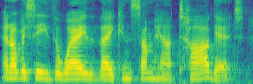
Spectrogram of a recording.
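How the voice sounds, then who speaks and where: Female podcast guest, mid-pitched, curious and questioning, conversational. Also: flat delivery, fast, a bit bright. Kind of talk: casual podcast chat.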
